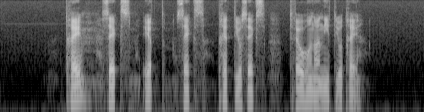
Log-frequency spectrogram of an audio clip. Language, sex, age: Swedish, male, 39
